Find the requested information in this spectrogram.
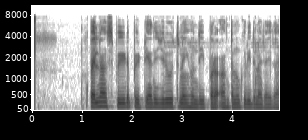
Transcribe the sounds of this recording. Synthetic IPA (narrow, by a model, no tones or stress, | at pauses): pɛːlãːspiːɖpeːʈːɪjãːd̪iːzəɾuːɾət̪nəĩːɦʊnd̪iːpəɾə̃nt̪nũːkʰəɾiːd̪naːt͡ʃaːiːd̪aːɦɛː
